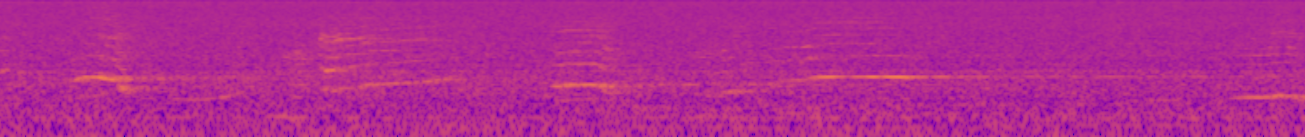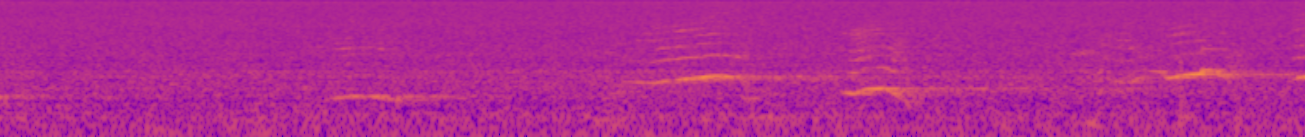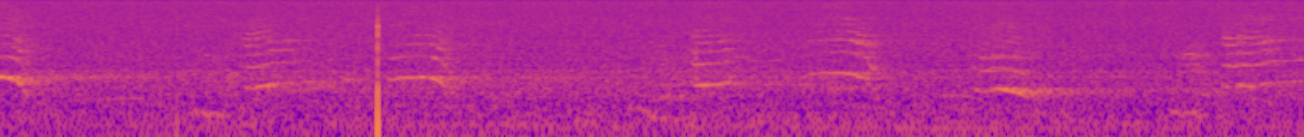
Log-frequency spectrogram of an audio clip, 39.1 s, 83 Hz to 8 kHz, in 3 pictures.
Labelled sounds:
0.0	1.3	humpback whale, 0.80 to 2.6 kHz
3.2	4.3	humpback whale, 0.80 to 2.3 kHz
5.5	6.1	humpback whale, 0.80 to 2.9 kHz
8.3	8.5	humpback whale, 2.4 to 2.6 kHz
12.7	13.0	humpback whale, 2.5 to 2.8 kHz
19.6	20.4	humpback whale, 0.96 to 3.4 kHz
21.5	21.8	humpback whale, 1.0 to 2.7 kHz
23.8	25.4	humpback whale, 0.80 to 2.8 kHz
26.0	26.4	humpback whale, 0.99 to 1.3 kHz
28.5	29.2	humpback whale, 0.80 to 2.9 kHz
30.1	30.5	humpback whale, 1.7 to 2.5 kHz
31.0	31.4	humpback whale, 1.1 to 1.3 kHz
33.0	33.7	humpback whale, 0.86 to 2.5 kHz
34.3	35.0	humpback whale, 1.1 to 2.8 kHz
35.9	36.3	humpback whale, 0.80 to 1.3 kHz
38.4	39.1	humpback whale, 0.83 to 2.5 kHz

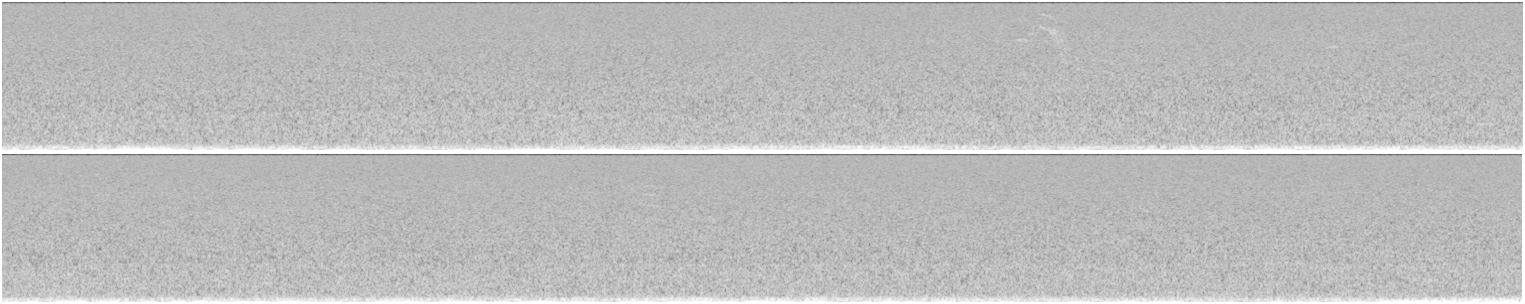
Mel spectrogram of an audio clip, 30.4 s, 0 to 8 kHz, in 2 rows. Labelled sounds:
14.0	14.2	Pacific white-sided dolphin, 3.2 to 3.4 kHz

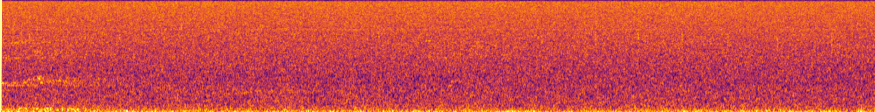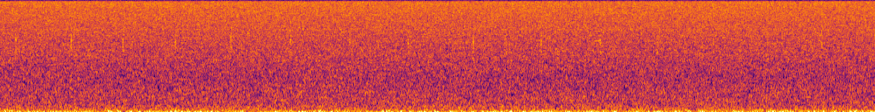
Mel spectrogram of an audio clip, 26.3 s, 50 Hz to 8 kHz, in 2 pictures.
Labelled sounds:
0.0	0.3	killer whale, Bigg's (transient), 0.80 to 0.86 kHz

